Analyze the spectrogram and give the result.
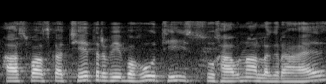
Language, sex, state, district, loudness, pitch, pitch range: Hindi, male, Jharkhand, Deoghar, -16 LUFS, 170 Hz, 155-180 Hz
